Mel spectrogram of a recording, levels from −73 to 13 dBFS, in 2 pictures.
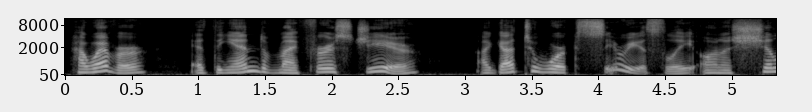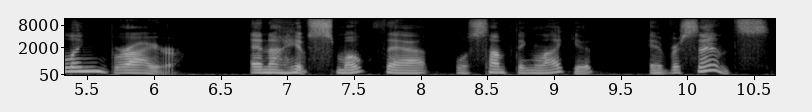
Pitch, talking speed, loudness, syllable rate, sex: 185 Hz, 160 wpm, -21 LUFS, 4.3 syllables/s, female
